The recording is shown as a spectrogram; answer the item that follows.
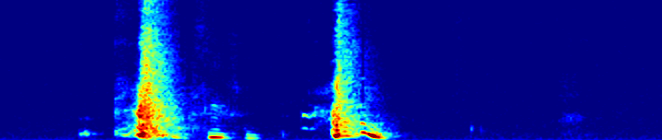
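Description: A woman sneezing twice, about a second apart.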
